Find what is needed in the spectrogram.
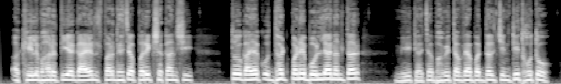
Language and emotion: Marathi, fearful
